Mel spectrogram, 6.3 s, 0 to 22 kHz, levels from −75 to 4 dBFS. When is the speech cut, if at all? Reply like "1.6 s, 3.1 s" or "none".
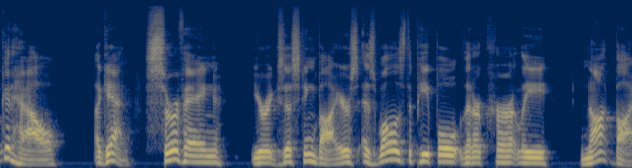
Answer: none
